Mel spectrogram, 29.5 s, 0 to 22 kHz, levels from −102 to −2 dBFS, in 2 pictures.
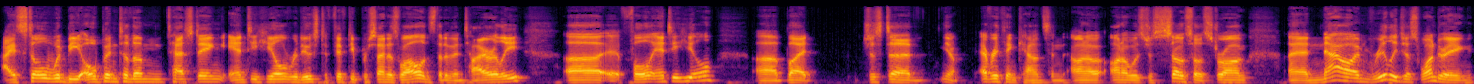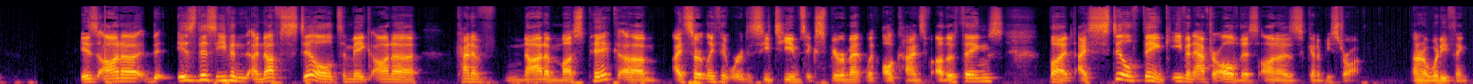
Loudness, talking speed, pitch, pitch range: -19 LUFS, 195 wpm, 115 Hz, 100-135 Hz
